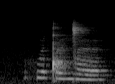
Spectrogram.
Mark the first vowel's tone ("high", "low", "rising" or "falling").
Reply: high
